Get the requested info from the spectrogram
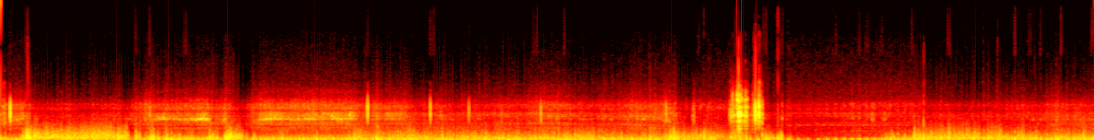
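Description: Motorcycle riding along a rough dirt track: engine running steadily under wind noise, with scattered rattles and clicks from the bumps. A brief high squeak sounds about seven seconds in, and the engine eases off for about a second just after before picking up again.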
